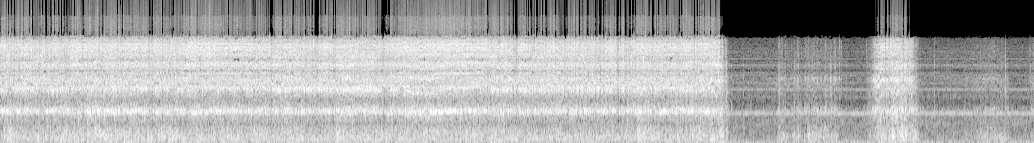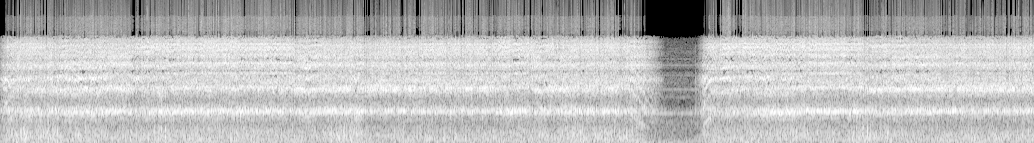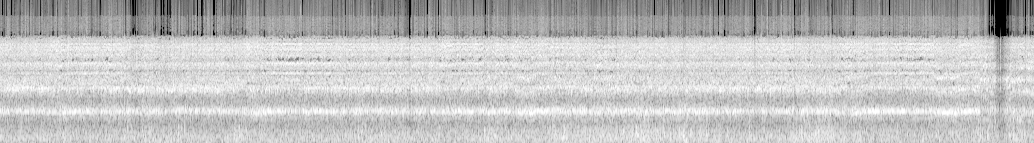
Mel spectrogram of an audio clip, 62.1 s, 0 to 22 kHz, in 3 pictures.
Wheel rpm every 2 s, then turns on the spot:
230, 230, 230, 230, 220, 230, 230, 40, 40, 30, 140, 220, 230, 230, 230, 230, 150, 140, 220, 230, 230, 230, 230, 230, 240, 230, 230, 230, 230, 230, 170.
14-20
